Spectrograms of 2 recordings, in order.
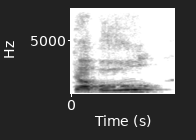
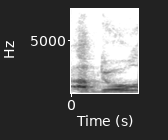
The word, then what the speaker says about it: Dabul: discount guys like Michael dabul someone said I pronounced his name Abdul last last week so I apologize for that dabul he's very good uh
